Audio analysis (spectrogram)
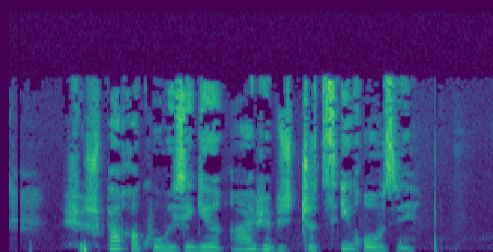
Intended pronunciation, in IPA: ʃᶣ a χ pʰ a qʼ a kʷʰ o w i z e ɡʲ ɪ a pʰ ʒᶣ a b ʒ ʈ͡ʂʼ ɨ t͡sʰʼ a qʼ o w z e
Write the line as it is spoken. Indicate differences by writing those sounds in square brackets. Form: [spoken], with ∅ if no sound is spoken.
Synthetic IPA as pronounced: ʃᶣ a [ʂ] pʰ a qʼ a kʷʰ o w i z e ɡʲ ɪ a [∅] ʒᶣ a b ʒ ʈ͡ʂʼ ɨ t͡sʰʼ [i] qʼ o w z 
